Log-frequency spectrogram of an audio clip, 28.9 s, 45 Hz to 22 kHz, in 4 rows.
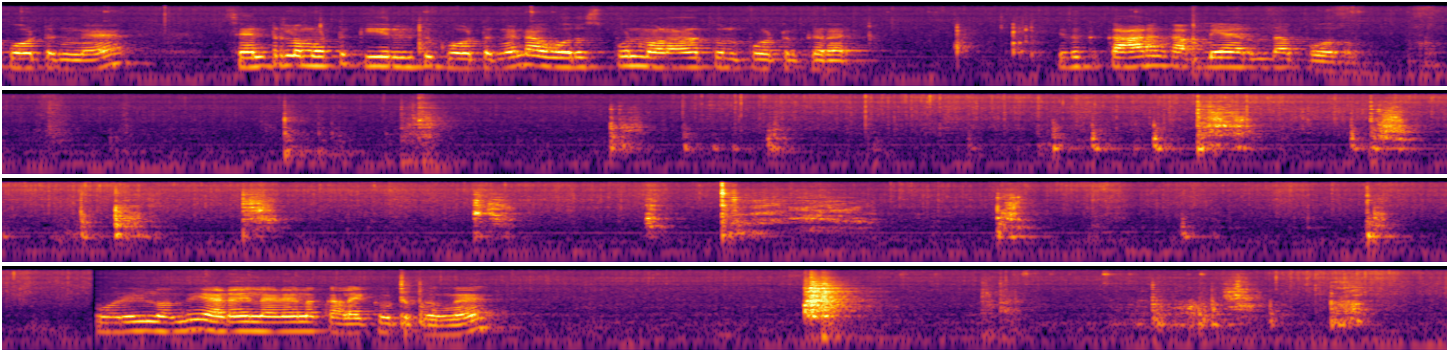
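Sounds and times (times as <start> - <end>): faint sizzle of frying: 0.0 - 28.9
spatula scraping a frying pan: 10.2 - 16.1, 16.7 - 21.7, 27.2 - 28.8.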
